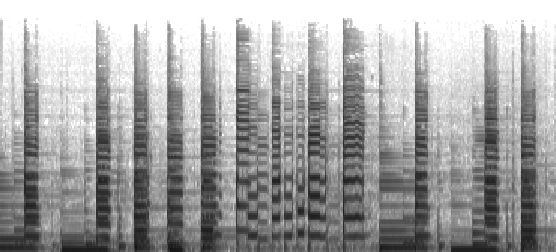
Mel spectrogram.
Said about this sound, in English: But first, I would like to kick to a little music.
